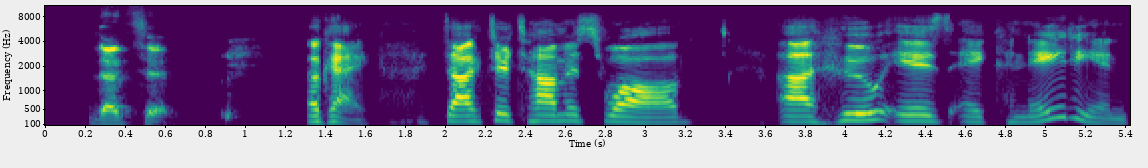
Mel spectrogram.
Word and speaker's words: Waugh: can get it so Dr Thomas whoa okay oh just like the uh British writer that's it okay Dr Thomas wall uh who is a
